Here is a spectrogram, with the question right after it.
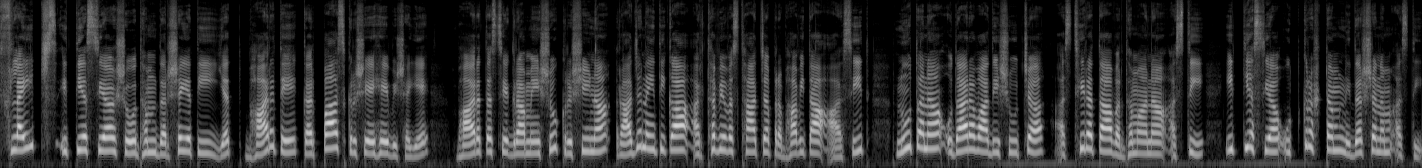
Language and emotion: Sanskrit, neutral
